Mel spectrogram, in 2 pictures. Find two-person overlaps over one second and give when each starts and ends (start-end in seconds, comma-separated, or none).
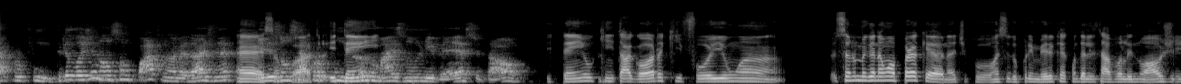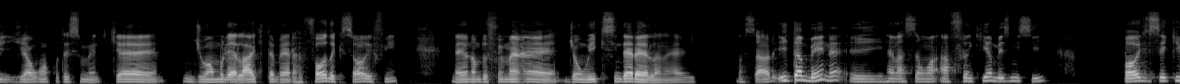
2.3-3.9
